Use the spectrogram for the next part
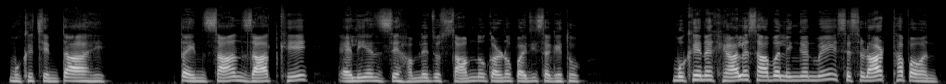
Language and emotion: Sindhi, fearful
